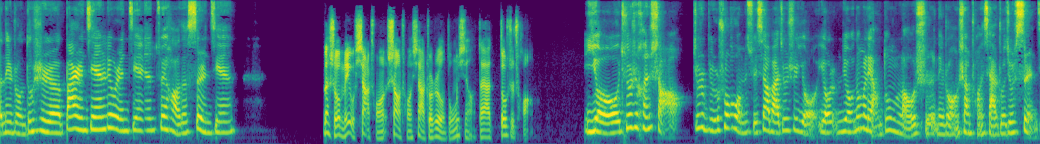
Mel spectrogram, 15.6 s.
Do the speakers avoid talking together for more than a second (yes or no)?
yes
